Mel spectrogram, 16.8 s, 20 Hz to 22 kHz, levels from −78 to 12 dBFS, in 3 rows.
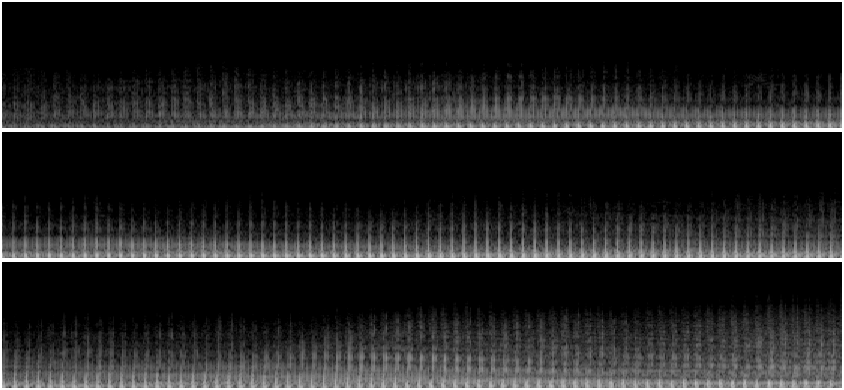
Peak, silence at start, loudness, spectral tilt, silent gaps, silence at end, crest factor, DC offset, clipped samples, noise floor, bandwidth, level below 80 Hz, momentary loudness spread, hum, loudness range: -4 dBFS; 0 s; -24 LUFS; -11.5 dB/octave; none; 0 s; 18 dB; under 0.1%; under 0.1%; -44 dBFS; 4.6 kHz; -30 dBFS; 12 LU; none; 9 LU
